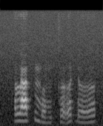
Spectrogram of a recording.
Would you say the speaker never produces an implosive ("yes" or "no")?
no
